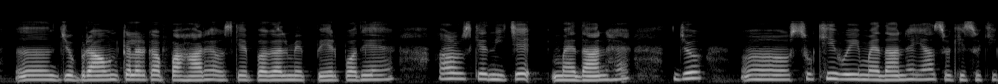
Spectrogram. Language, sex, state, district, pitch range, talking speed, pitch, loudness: Hindi, female, Bihar, Madhepura, 205-230 Hz, 160 wpm, 215 Hz, -25 LUFS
